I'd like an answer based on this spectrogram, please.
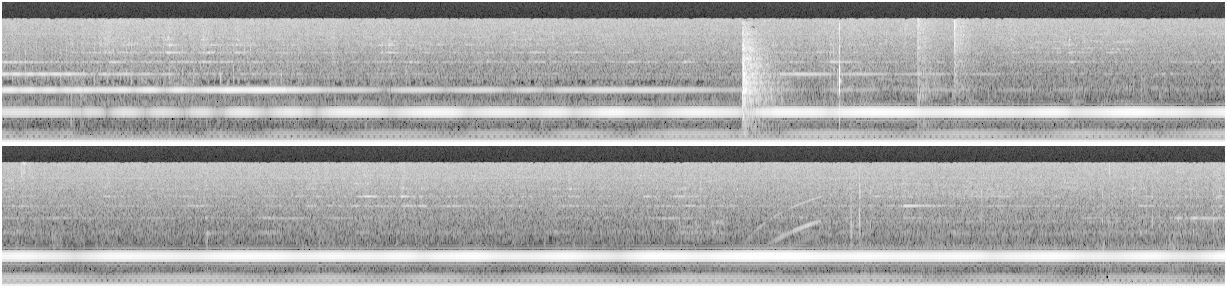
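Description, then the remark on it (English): A bell's ringing tone hangs steady for the whole stretch, several clear pitched partials humming together, with a soft strike-like tap partway through. No one speaks over it. “Listen to the sound of the bell.”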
